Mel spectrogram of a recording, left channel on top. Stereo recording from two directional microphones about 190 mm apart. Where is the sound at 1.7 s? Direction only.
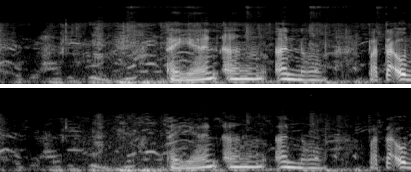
10° left (ahead or behind).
